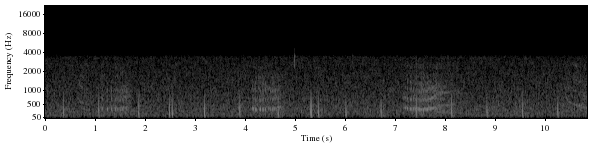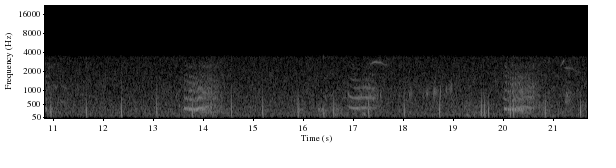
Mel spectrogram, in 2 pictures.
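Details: Sleeping pet cat Bowy, a female, snores in slow, irregular breaths. Soft buzzing, rasping snores come every few seconds with a low hum in them, and faint crackling clicks fill the gaps.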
